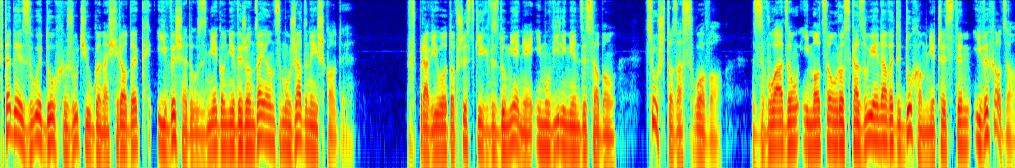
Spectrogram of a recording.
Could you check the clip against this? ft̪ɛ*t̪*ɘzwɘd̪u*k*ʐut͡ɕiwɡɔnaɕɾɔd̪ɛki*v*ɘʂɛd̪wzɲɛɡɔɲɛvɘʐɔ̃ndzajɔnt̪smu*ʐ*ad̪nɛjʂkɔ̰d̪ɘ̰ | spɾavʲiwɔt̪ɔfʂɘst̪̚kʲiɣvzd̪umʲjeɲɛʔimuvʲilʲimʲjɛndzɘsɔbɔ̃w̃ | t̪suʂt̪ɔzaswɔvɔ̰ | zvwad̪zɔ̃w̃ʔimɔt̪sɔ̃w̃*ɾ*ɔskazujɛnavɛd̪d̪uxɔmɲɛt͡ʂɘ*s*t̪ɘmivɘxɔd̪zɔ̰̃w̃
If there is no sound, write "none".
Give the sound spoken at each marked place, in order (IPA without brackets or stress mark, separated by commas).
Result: d̪, x, v, ʐ, ɾ, s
